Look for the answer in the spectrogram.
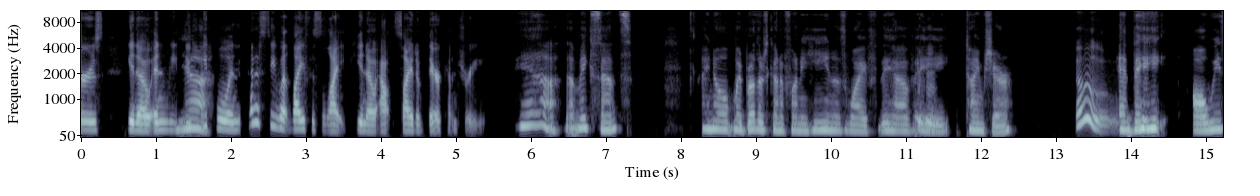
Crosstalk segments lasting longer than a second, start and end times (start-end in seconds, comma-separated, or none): none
